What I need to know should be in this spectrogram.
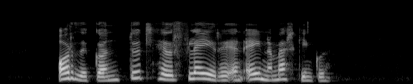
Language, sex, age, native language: Icelandic, female, 40-49, Icelandic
